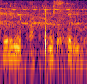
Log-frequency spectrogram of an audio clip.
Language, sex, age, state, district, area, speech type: Tamil, female, 45-60, Tamil Nadu, Tiruvannamalai, urban, spontaneous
